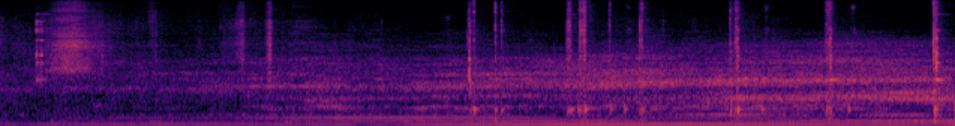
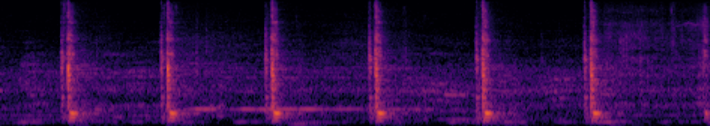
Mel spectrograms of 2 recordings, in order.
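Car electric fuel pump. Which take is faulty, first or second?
second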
